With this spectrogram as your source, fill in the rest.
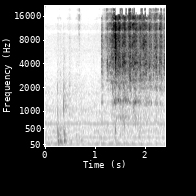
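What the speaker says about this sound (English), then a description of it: "and then just whisk for a while" Olive oil being whisked into an Italian salad dressing, a quiet tap or two and then a fast, close scraping whisk against the bowl with no talk.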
